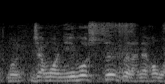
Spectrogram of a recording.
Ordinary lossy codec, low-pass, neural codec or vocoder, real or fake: Opus, 24 kbps; 7.2 kHz; none; real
